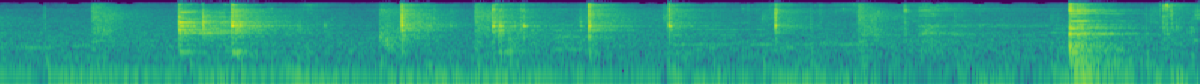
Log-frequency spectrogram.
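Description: A run of light, sharp metallic clinks and clicks from small hard objects being handled, with a louder knock near the end.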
